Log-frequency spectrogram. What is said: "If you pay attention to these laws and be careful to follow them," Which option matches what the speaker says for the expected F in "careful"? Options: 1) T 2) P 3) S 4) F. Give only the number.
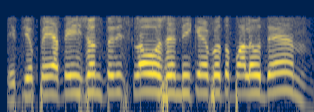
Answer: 2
